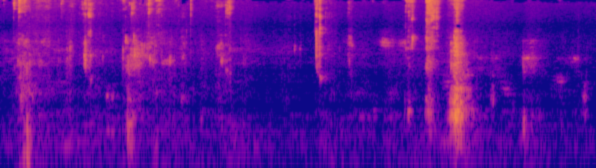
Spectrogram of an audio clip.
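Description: Close-miked mouth sounds of a person chewing a sandwich: soft wet smacks and small clicks. There is a louder burst about four and a half seconds in as she sips soda through a straw.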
